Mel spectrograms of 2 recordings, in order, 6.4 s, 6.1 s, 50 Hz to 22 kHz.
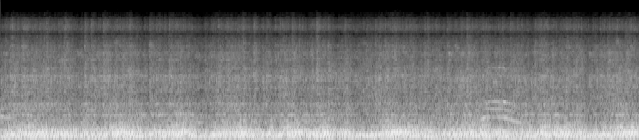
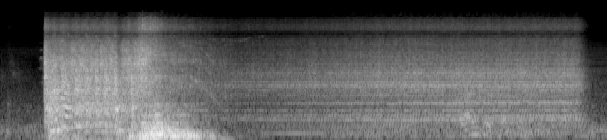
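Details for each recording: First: Engine starting after a 3D-printed replacement intake manifold was fitted (previous manifold exploded when power was switched on), fuel pump on: steady, loud, even run with deep rumble and no misses or knocks. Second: Starting attempt after the intake manifold exploded and was reprinted, fuel pump on: starter churns loudly about a second and a half with a few ragged catches, then drops back without the engine picking up; cranks with brief firing, no start.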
